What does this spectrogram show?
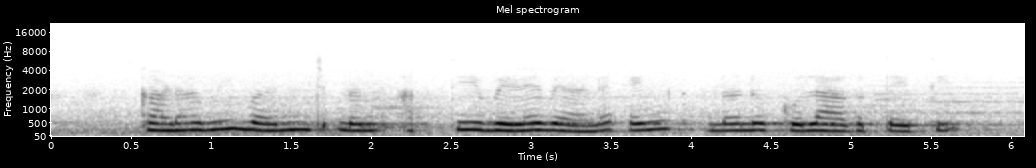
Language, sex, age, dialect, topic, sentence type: Kannada, female, 18-24, Dharwad Kannada, agriculture, question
